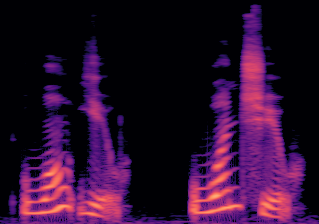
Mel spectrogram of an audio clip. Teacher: in natural conversation, the T and the Y collide.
